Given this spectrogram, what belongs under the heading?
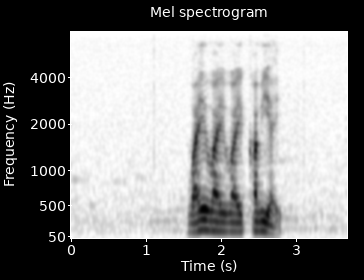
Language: Sinhala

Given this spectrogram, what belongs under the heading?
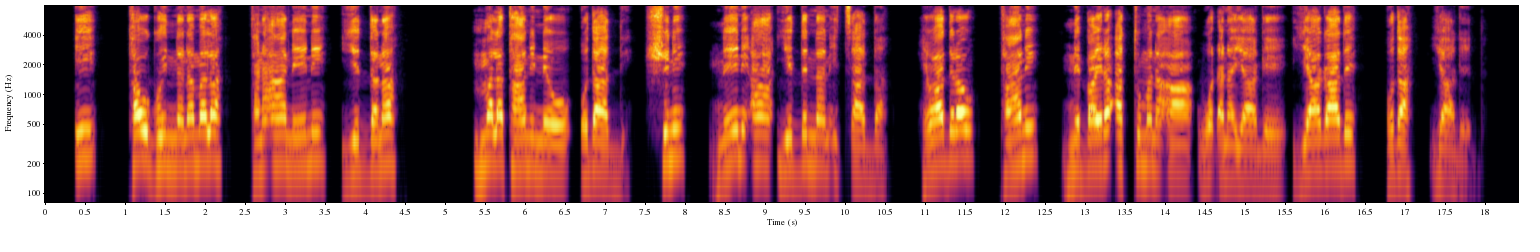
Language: Dawro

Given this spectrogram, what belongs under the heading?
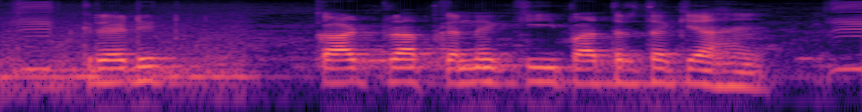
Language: Hindi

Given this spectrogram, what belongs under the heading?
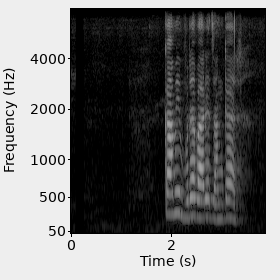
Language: Nepali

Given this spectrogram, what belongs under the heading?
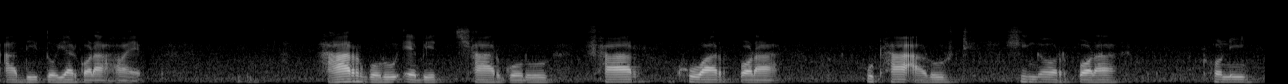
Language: Assamese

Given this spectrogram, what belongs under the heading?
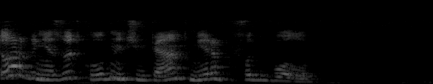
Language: Russian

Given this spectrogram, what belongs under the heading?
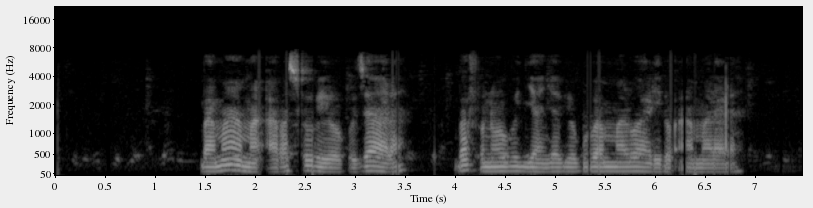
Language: Ganda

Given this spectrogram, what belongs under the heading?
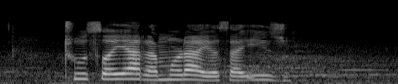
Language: Venda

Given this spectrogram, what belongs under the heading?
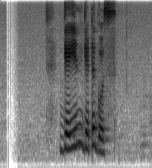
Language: Sinhala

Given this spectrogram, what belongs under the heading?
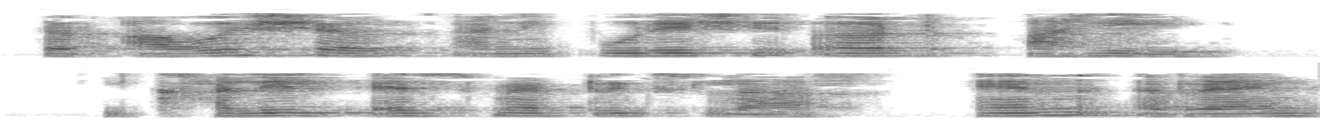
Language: Marathi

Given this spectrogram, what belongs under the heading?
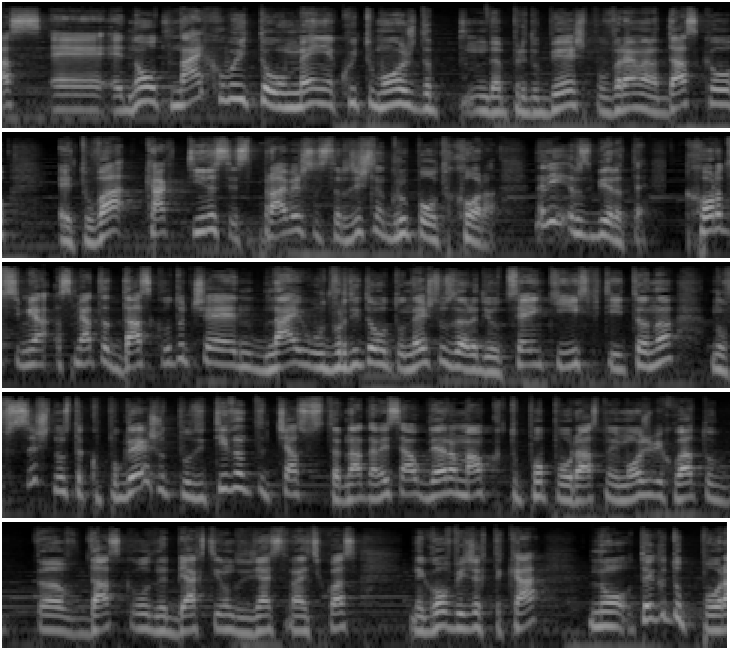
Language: Bulgarian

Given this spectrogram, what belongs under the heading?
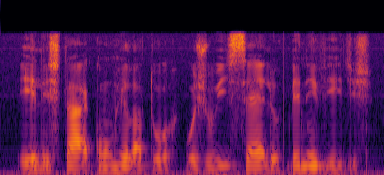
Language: Portuguese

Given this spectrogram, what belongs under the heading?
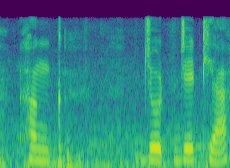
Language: Sanskrit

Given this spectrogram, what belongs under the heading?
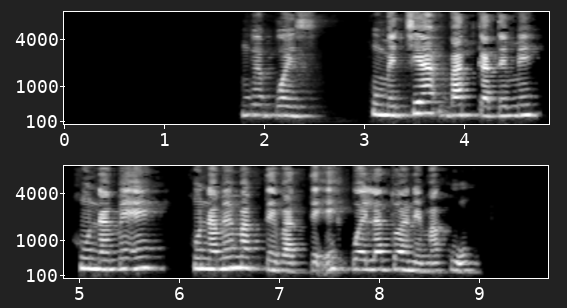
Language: Yaqui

